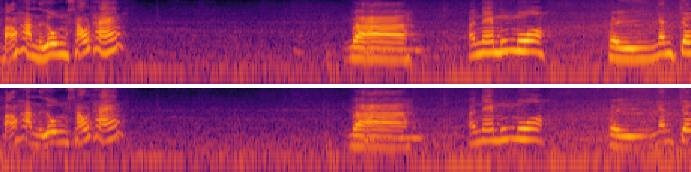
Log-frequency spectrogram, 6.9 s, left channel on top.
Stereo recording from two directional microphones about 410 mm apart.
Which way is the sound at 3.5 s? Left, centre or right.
Left.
